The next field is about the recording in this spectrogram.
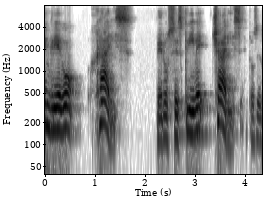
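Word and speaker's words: χάρις: como se escribe charis se pronuncia en griego jaris pero se escribe charis entonces ustedes tomen nota charis con che c h a r i s charis y en griego se pronuncia haris con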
